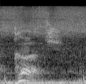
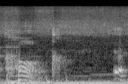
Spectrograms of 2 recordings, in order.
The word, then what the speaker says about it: conch: conk is spelled c-o-n-c-h that's koch no that's how fat joe said it's not cutch it's cunk c-o-n-c-h and everybody's always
